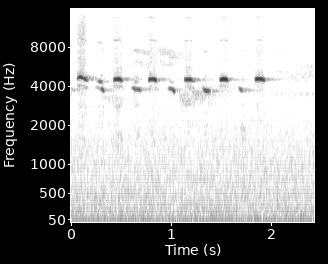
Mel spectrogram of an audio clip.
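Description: A great tit sings a quick series of about ten high, clear whistled notes alternating in pitch, a steady two-note rhythm that stops before the end, with no voices.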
